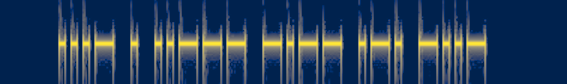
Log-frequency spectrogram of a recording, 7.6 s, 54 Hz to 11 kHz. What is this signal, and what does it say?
Morse code, heard as a keyed tone, about 15 wpm, 700 Hz. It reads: VE2YRX
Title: DXCC-100 Call Signs - 6 Characters - Repeated 3x - 15wpm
